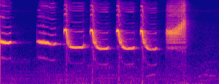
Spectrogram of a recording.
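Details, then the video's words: Sooty-headed bulbul, ngebren song: a clear whistle, then a string of five loud, downward-slurring whistled notes about every half second, closing with a harsh, scratchy burst. "SUARA ASLI NGEBREN"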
